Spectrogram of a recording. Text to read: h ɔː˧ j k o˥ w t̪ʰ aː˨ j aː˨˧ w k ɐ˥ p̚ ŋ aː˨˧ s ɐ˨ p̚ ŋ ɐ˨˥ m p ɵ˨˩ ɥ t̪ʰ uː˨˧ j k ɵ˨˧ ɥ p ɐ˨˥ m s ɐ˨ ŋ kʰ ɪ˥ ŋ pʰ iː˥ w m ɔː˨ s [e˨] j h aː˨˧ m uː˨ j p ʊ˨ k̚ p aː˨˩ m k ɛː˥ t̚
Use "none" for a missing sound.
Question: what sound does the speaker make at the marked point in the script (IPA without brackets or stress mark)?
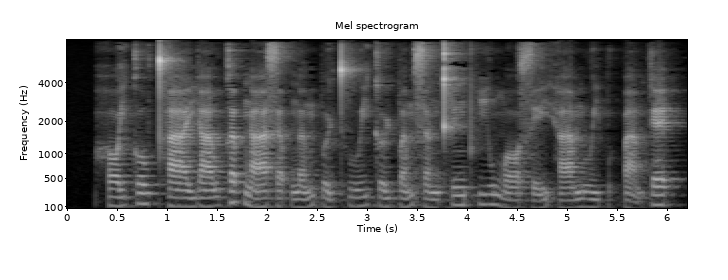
e˨˥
